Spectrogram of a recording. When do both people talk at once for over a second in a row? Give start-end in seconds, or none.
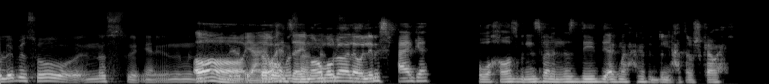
1.9-3.6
